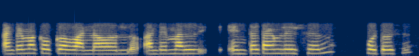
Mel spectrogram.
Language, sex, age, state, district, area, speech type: Telugu, female, 18-30, Telangana, Nizamabad, urban, conversation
